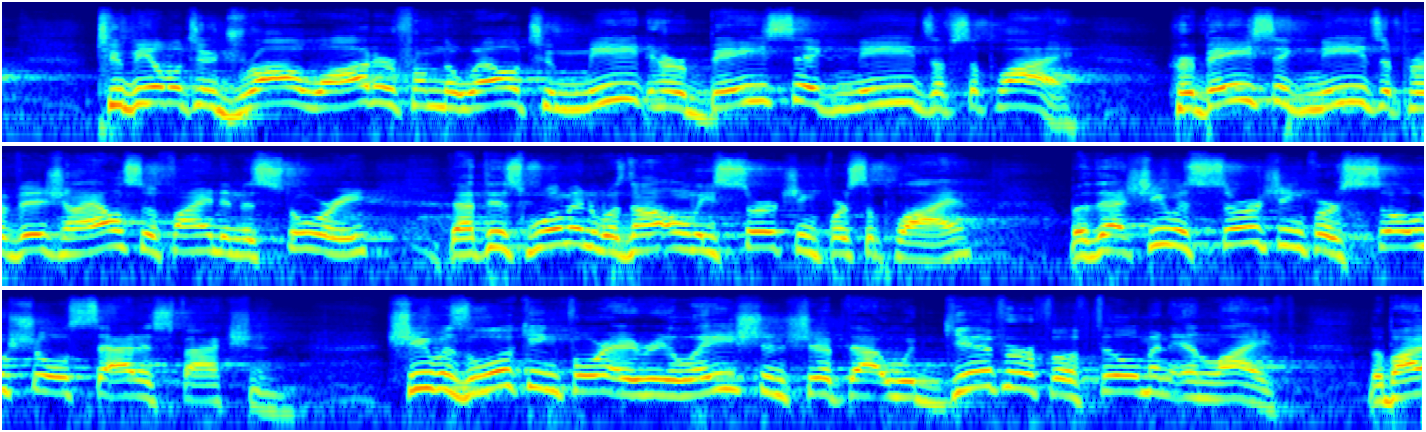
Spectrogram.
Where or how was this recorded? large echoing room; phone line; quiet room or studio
large echoing room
